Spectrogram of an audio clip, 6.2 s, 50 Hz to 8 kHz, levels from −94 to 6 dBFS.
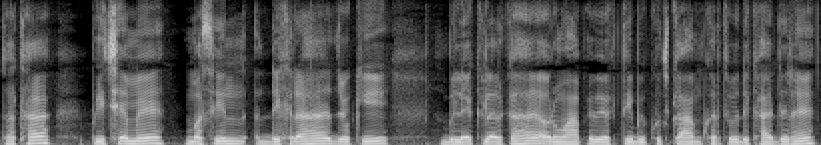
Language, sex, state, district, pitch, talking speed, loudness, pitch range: Hindi, male, Jharkhand, Ranchi, 130 Hz, 255 wpm, -16 LUFS, 125-150 Hz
